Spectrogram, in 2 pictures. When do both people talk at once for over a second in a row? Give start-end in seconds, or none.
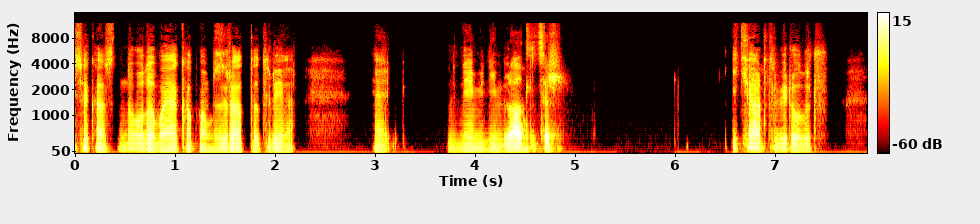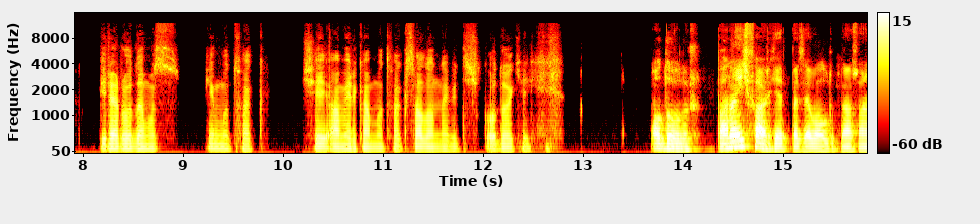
none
